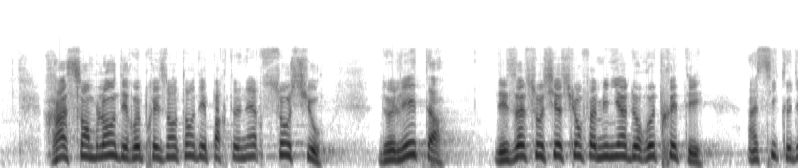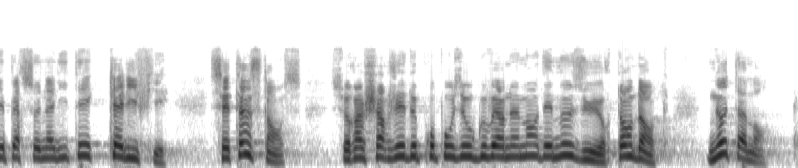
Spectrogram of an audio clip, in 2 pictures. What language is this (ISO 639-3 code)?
fra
